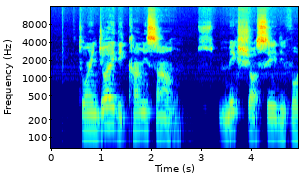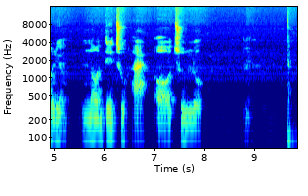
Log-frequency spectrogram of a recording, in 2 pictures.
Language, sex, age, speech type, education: Nigerian Pidgin, male, 30-45, spontaneous, tertiary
